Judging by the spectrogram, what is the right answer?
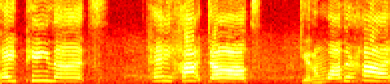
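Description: A woman in a put-on character voice, extremely high in pitch, bright and sharp in tone, slow and fairly even, with faint crowd noise in the background

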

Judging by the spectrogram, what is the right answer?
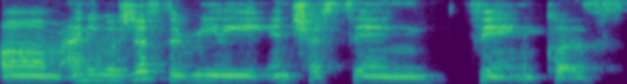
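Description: Very wide pitch swings against a quiet background. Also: woman. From Lagos, Nigeria. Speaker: content marketer; interview guest. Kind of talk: interview. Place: home room. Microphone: video call.

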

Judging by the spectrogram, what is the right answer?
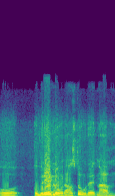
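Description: A man speaks very slowly in a dark, mellow tone. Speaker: interviewer. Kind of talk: interview, guided local history talk. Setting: at interviewee's home. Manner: formal, somewhat old-fashioned phrasing.

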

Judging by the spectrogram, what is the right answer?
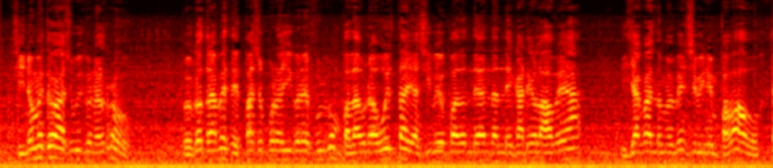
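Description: Over noticeable background noise, a man rattles off his words very fast. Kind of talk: casual vlog chat. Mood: cheerful, joking. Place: farm machine. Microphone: phone near.

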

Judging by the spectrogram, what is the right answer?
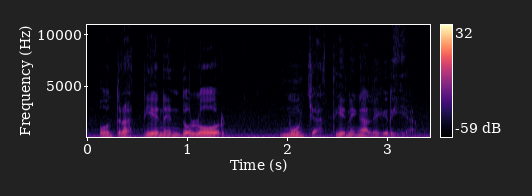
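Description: A man speaks at a fairly slow pace. Light background noise is present. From Dominican Republic. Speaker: TV host. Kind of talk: TV interview. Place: studio. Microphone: lapel.

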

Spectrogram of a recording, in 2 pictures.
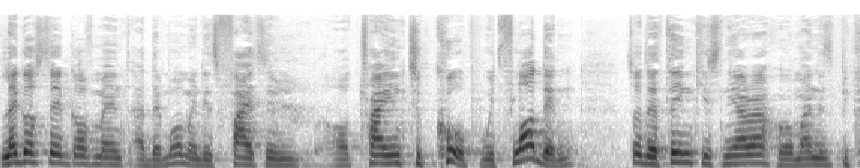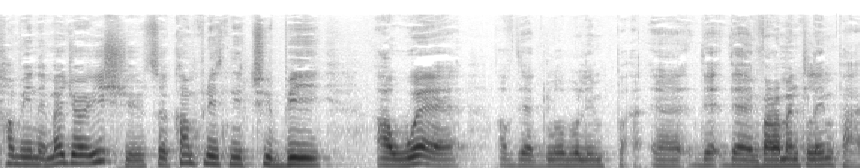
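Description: A man's fairly high voice with a dark, mellow tone, ordinary pitch variation and a fairly quick pace, over a quiet background. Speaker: lecturer. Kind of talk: lecture. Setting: stage with audience. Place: hall.

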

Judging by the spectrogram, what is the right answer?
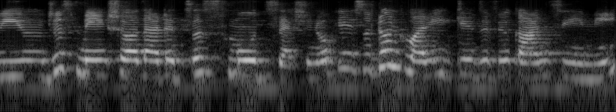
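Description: Against light background noise, the speech moves at a moderate pace with ordinary pitch variation. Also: woman. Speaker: online art teacher. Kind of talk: class introduction to children. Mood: reassuring, friendly. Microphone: video call.

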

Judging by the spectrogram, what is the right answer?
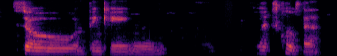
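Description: Quiet surroundings and a female speaker. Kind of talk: describing a session, free talk. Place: home room. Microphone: earbuds.

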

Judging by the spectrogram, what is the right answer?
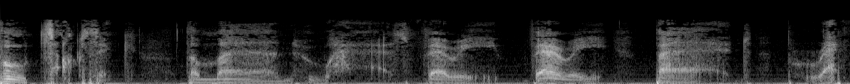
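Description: Over light background noise, a man with a raspy voice speaks at a very slow pace with long, frequent pauses. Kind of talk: mock-epic trailer narration. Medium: comedy sketch. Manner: grandiose, ominous.

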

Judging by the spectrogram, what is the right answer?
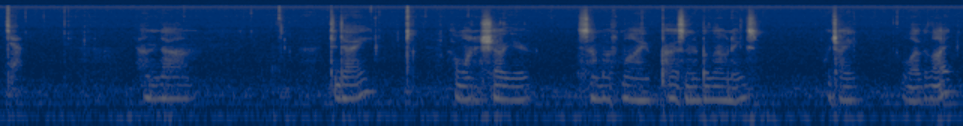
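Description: Very slowly, with long, frequent pauses, a man speaks in a flat monotone with a bright, sharp tone amid noticeable background noise. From Taiwan. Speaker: ASMR creator. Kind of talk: ASMR soft-spoken chat to camera. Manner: soft-spoken, relaxed. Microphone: phone near.

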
